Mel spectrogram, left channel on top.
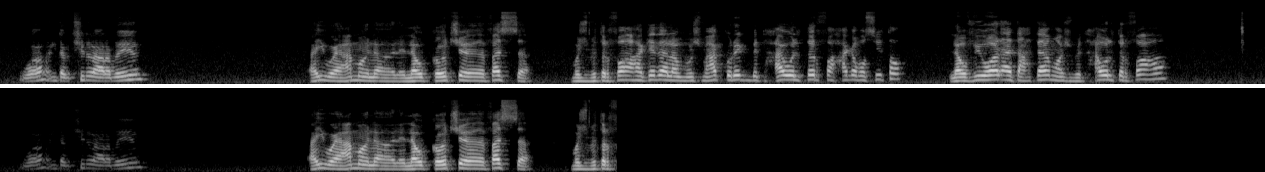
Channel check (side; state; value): right; drops out; at 6.2 s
